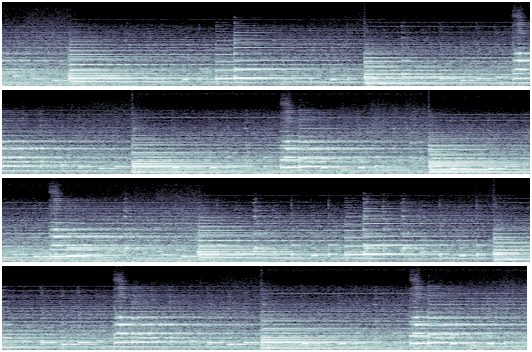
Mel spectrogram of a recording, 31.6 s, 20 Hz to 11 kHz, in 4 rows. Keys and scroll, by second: 5.4 space, 12.1 space, 13.2 ctrl+-, 15.9 space, 21.4 ctrl+=, 21.6 space, 26.5 space, 27.1 ctrl+-, 27.4 space, 31.2 ctrl+z.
